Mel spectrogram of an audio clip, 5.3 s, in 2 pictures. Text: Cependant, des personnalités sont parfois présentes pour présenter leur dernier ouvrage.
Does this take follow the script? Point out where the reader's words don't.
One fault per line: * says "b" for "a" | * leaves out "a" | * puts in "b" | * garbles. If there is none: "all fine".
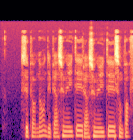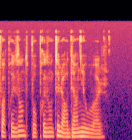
* puts in "personnalités"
